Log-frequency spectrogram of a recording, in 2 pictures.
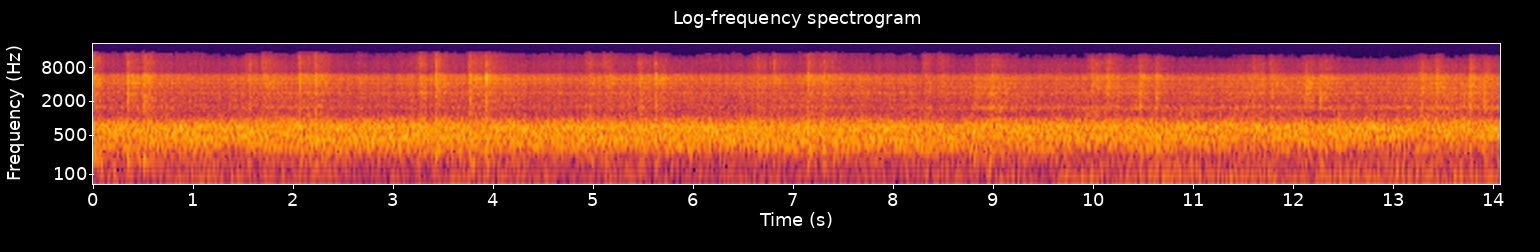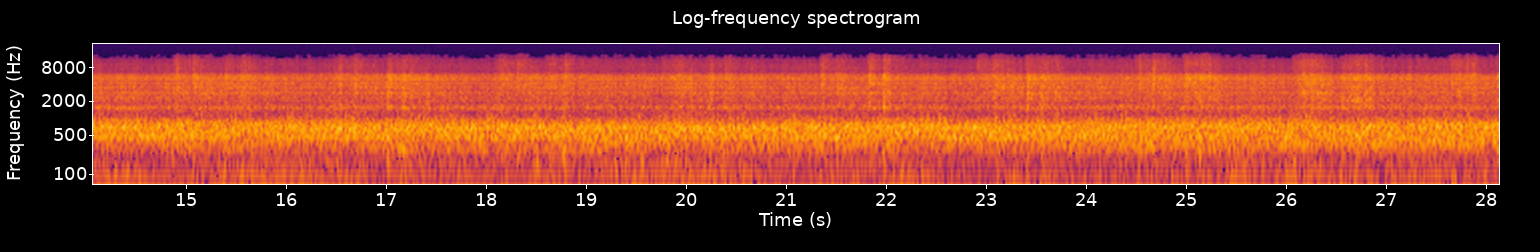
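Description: Passenger train coach running at speed: a steady rumble of wheels on rails with rapid clickety-clack over the rail joints, the clacks thickest in the first ten seconds or so and again near the end.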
